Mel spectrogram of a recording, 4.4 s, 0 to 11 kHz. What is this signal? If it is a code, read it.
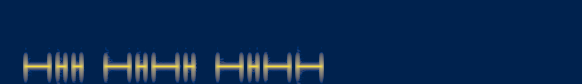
Morse code, heard as a keyed tone, about 20 wpm, 700 Hz. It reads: DCY
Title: USA Call Sign Postfixes - 3 Letters 20wpm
